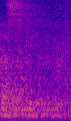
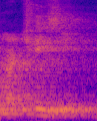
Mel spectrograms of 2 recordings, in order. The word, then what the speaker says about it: Marchesi: welcome Dr Mark history thank you for that excellent pronunciation of my name this came from an investment Saint Xavier where I work right offered an invocation and I was introduced as Dr Marchesi so coming here amongst those I do not know about having my name pronounced correctly is quite a blessing thank you and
